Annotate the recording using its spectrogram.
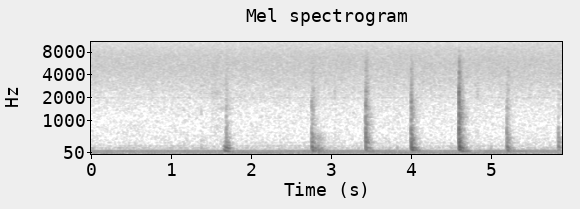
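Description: Footsteps creak on wooden stairs.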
